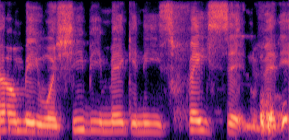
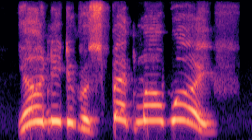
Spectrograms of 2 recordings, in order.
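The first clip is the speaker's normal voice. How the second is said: mock very high, drawn-out, top-of-the-lungs shriek; 13 semitones higher, 4 dB louder than usual. Retelling how someone screamed a demand at the top of his lungs: imitating Sheik screaming. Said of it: "He's screaming at the top of his lungs".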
